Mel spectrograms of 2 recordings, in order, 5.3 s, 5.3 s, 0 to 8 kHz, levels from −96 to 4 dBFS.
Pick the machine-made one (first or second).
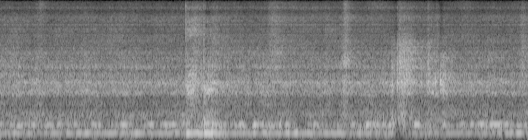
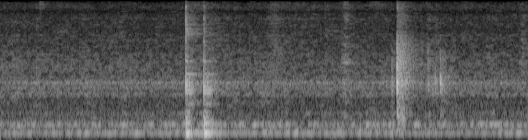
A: first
